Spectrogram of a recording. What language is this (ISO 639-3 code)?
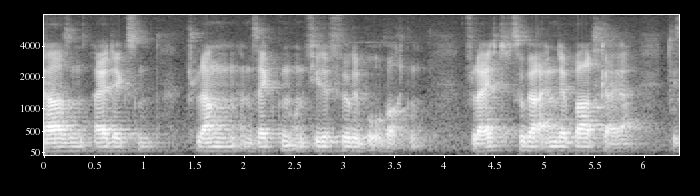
deu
